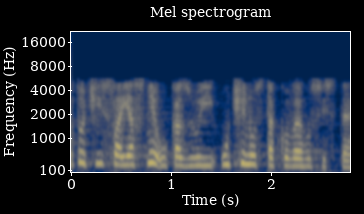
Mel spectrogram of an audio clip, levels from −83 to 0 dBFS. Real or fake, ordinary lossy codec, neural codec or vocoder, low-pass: real; AAC, 32 kbps; none; 5.4 kHz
